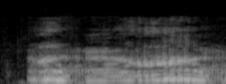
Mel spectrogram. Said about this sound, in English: There's a camel. I like that one.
